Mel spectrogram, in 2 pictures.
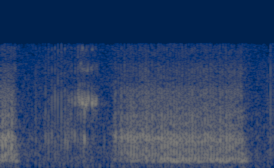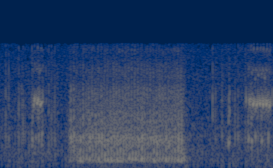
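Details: Domestic cat named Tarasik, content and lounging on a sofa, purring in long steady rumbling phrases about a second and a half each, separated by short pauses, with brief high squeaky creaks at the phrase breaks.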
